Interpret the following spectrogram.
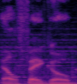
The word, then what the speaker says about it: Elfego: It involves a law man who was a close friend of Wyatt Herp, a man by the name of Elfeo Baka, pronounced Elfgo Baka.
